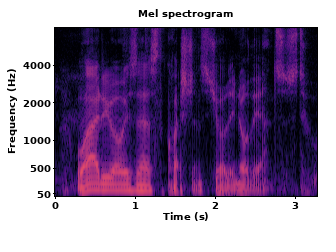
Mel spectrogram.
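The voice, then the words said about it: Ian McKellen impression. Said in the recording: “I can't do an Ian McKellen impression, but I can say that one line just like Ian McKellen”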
